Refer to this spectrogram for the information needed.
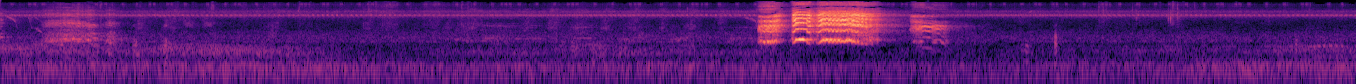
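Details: Backyard rooster in a homestead chicken coop crowing: one loud, harsh, strained crow of about a second in the middle, with a short fainter call near the start, over a steady low rumble of background noise.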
